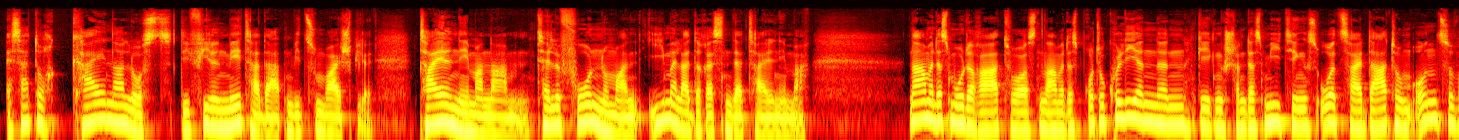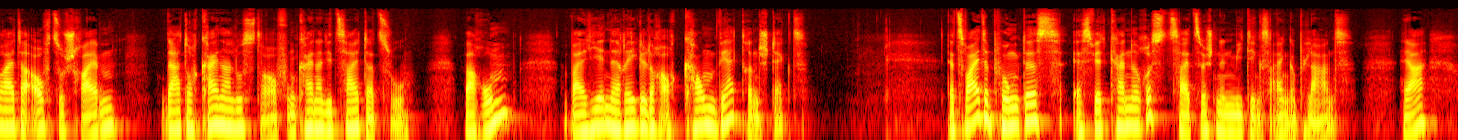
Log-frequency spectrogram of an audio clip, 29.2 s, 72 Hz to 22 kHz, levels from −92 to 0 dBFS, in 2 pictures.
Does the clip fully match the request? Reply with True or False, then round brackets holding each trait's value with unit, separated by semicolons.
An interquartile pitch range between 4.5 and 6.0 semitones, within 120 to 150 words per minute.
True (4.8 semitones; 140 wpm)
